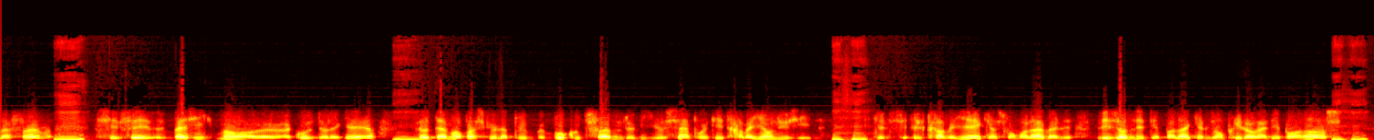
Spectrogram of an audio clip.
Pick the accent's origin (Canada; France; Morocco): Morocco; Moi, comme enfant, pendant la guerre de 40, j'ai été élevé au Maroc.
